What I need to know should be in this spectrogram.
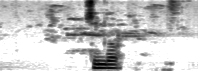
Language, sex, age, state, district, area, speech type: Santali, male, 30-45, West Bengal, Jhargram, rural, spontaneous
